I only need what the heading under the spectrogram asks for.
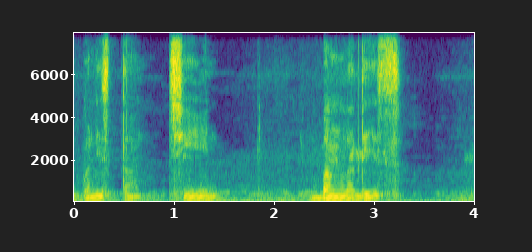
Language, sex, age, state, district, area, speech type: Santali, male, 18-30, West Bengal, Birbhum, rural, spontaneous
